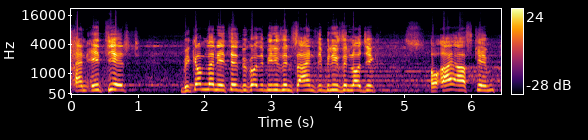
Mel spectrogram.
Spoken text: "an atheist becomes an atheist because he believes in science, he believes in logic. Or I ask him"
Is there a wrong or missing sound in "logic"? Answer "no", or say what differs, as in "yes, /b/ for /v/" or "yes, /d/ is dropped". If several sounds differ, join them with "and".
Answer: no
